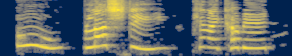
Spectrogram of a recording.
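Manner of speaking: put-on feminine voice, very high, shrill, very loud. Reading a story aloud and voicing a character, in a feminine voice. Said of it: "Feminine voice".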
